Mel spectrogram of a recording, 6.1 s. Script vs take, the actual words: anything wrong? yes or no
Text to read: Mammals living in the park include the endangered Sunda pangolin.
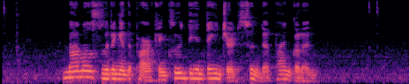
no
